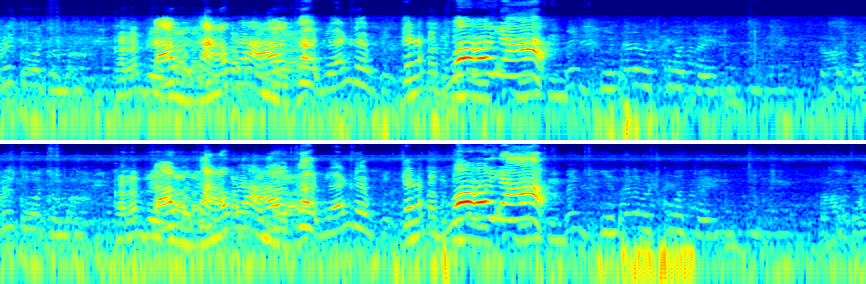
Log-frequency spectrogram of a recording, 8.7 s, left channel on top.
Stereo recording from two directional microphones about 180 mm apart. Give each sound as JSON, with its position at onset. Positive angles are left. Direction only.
{"t": 1.1, "sound": "children playing", "side_deg": -15}
{"t": 1.7, "sound": "a sound", "side_deg": -10}
{"t": 2.0, "sound": "children playing", "side_deg": -20}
